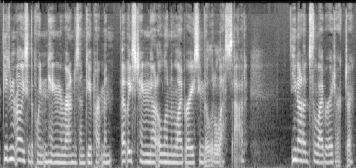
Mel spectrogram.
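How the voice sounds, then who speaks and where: A woman narrates a scripted story in audiobook style. Her voice sits at a middle pitch, and the recording is very dry with no room sound. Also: steady tone, rapid-fire, gravelly, no echo.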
